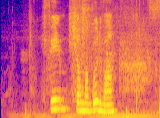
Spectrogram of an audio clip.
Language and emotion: Russian, neutral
